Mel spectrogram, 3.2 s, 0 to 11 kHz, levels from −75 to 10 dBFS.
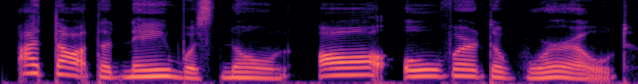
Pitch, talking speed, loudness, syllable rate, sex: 205 Hz, 190 wpm, -17 LUFS, 3.9 syllables/s, female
